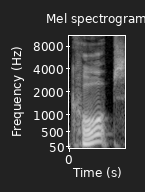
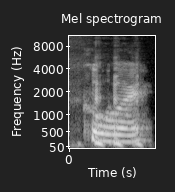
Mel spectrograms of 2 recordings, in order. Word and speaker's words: corps: have adjutant General's core you pronounce it corpse is that right core of course um and so we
